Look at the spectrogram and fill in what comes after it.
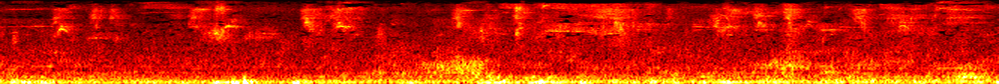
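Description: Songbirds chirping, with many short high calls scattered throughout, over a steady low rumble and a thump about one and a half seconds in.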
